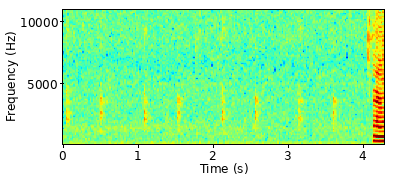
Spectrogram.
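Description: Faint, even ticking, about two ticks a second, over a steady low hum.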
